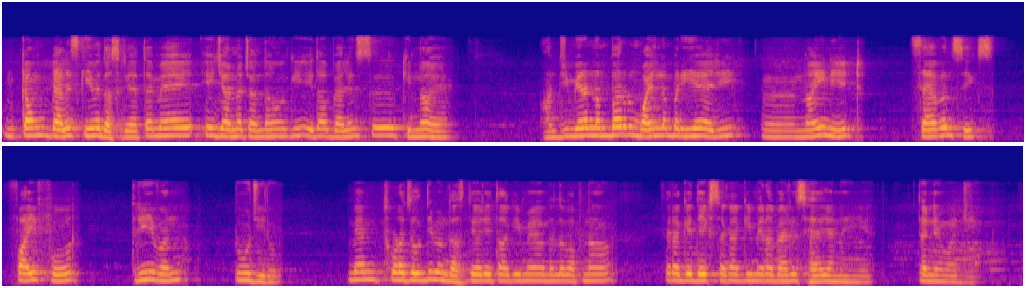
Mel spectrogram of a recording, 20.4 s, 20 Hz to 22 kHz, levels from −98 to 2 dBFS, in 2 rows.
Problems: background sounds at intervals, background conversations at intervals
